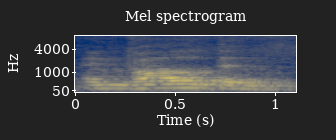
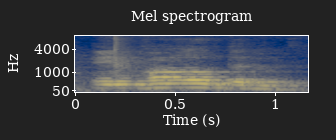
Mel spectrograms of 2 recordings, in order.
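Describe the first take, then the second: First: The word 'in' is reduced and linked. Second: The word 'in' is reduced and linked.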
